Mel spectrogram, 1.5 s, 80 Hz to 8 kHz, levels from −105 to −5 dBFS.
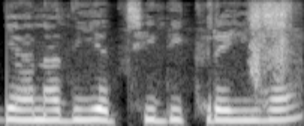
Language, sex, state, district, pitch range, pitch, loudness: Hindi, female, Chhattisgarh, Sarguja, 235-245 Hz, 240 Hz, -19 LUFS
